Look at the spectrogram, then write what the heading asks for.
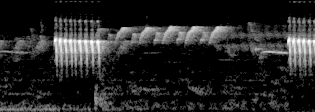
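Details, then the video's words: A female prinia, used as a master tutor song, gives a fast, high rattle of sharp chips, then a thin wavering trill, then the rattling chips again. "MASTERAN PRENJAK BETINA GACOR"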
